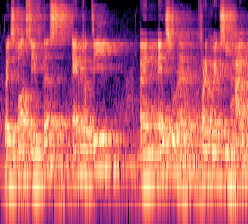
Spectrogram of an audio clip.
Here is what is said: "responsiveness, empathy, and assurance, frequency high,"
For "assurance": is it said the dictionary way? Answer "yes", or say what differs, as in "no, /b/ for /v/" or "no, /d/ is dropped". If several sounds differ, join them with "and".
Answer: no, /s/ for /ʃ/ and /s/ is dropped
